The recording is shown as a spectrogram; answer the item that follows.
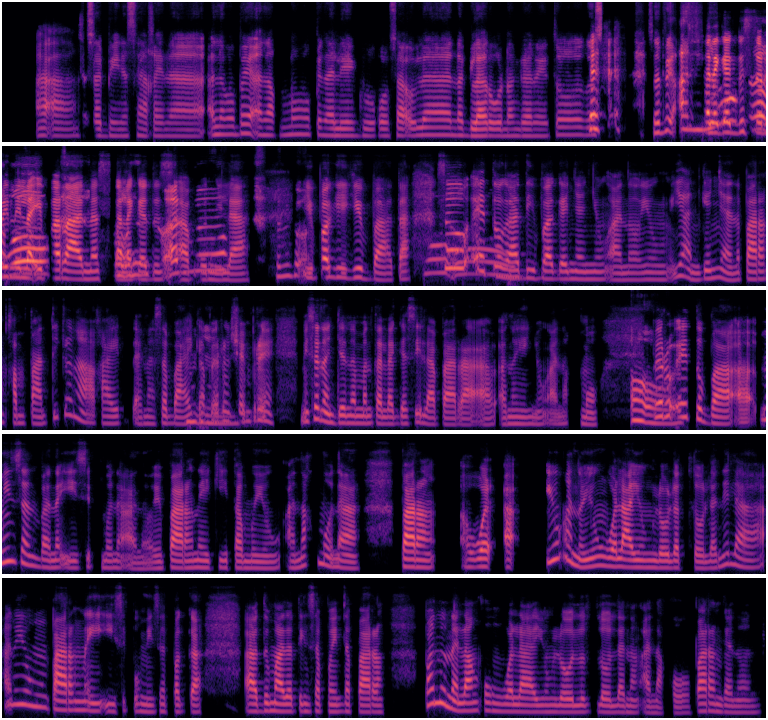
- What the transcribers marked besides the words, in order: laugh; surprised: "Ano?"; drawn out: "Oo"
- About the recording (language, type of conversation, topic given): Filipino, podcast, Ano ang papel ng lolo at lola sa buhay ng inyong pamilya?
